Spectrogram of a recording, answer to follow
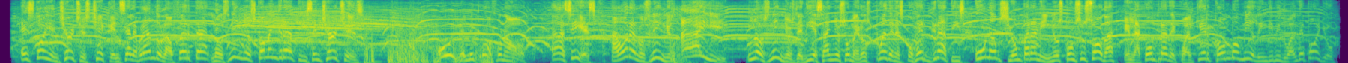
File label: Newscaster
